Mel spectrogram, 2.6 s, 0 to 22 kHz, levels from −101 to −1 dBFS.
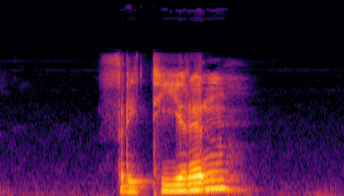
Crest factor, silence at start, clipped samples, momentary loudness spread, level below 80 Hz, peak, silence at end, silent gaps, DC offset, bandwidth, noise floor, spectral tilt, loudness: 18 dB; 0.85 s; under 0.1%; 13 LU; -52 dBFS; -2 dBFS; 0.8 s; none; under 0.1%; 7.2 kHz; -62 dBFS; -7.5 dB/octave; -16 LUFS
